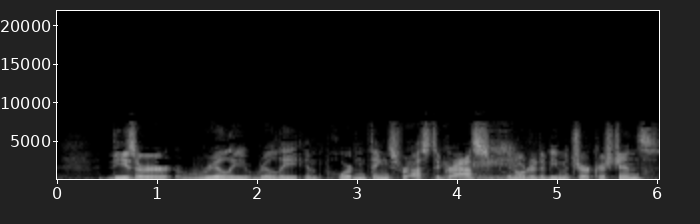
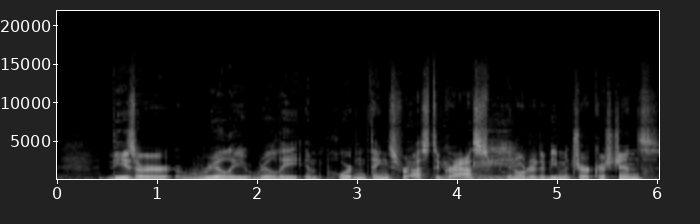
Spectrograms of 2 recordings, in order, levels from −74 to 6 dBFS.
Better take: second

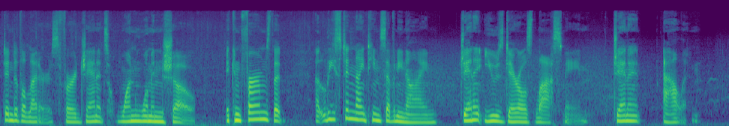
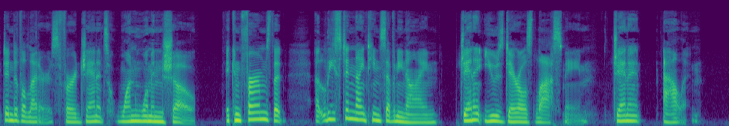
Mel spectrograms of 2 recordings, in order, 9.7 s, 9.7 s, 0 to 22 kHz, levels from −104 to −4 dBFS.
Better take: second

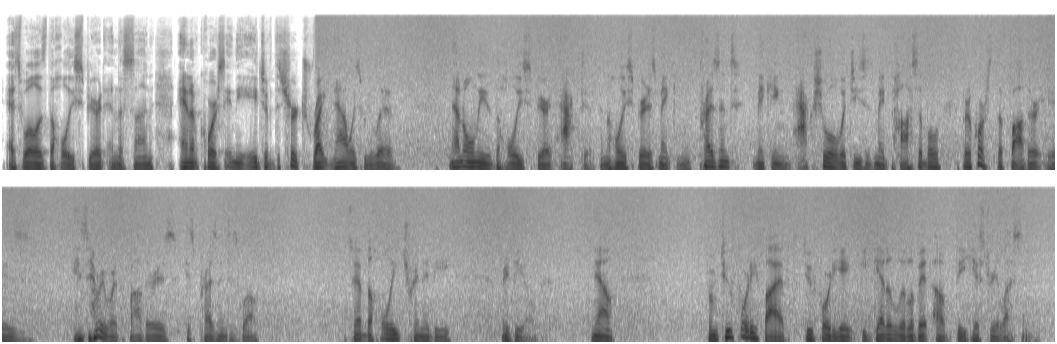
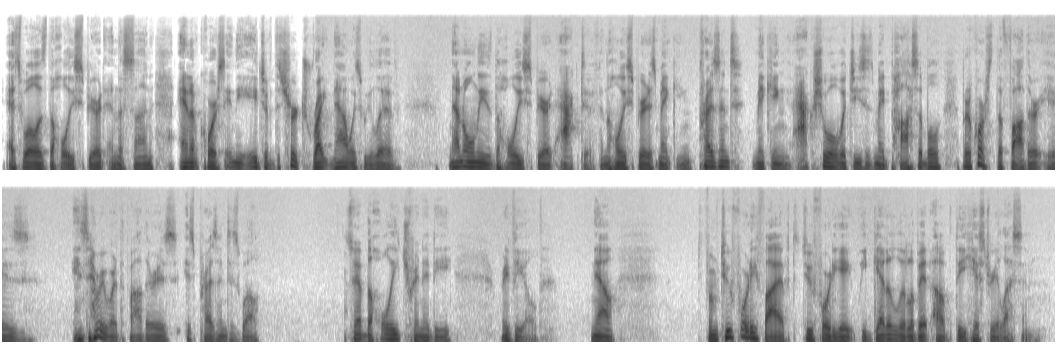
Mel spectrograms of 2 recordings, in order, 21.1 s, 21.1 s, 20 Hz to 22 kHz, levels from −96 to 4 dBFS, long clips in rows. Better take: second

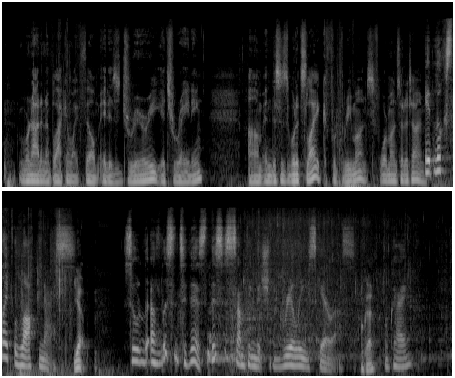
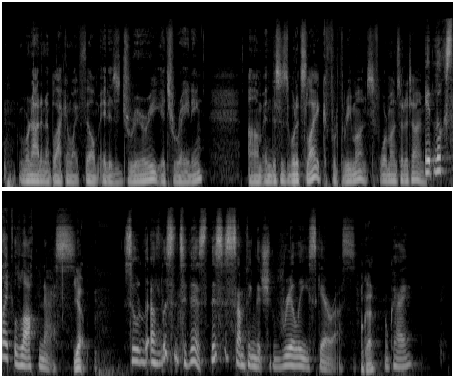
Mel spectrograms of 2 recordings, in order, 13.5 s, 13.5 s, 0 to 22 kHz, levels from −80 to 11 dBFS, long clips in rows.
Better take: second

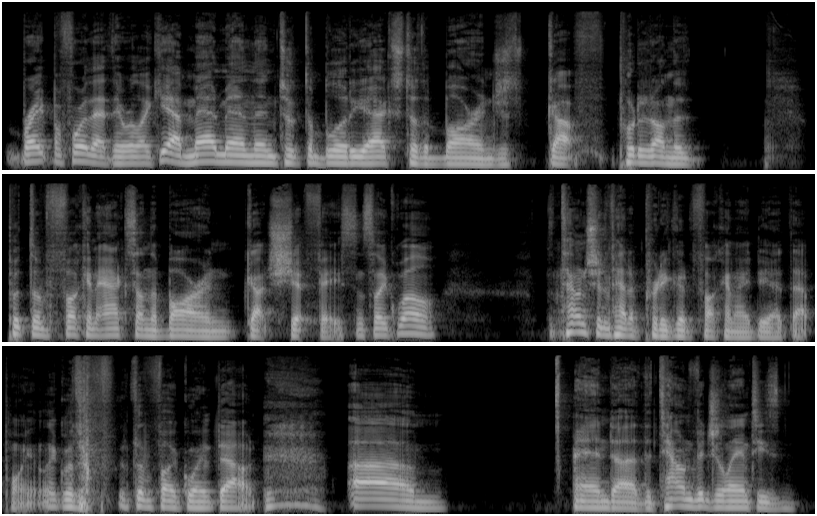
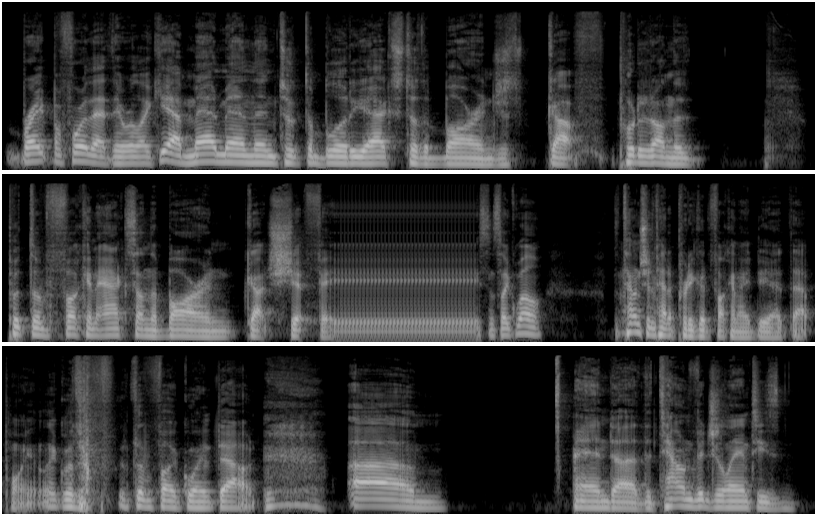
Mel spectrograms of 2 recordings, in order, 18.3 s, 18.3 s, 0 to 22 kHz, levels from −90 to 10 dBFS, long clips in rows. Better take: first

